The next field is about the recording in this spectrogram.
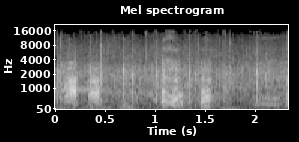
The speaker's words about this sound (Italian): E allora quello. un applauso!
